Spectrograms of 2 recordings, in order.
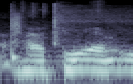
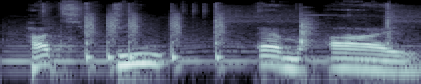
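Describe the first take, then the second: First: The letters are named the Indonesian way. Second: The letters are named the English way. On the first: "rata-rata menyebutnya H D M I saja" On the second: "kalau di Inggris kan ya"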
